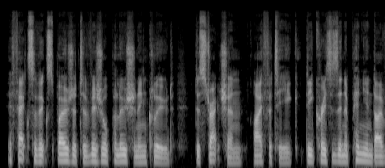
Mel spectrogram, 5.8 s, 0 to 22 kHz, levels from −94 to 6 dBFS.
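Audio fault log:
No faults can be heard anywhere in this speech recording. There is nothing to list against any time in the log.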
